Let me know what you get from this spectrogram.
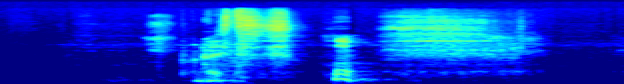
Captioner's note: laughs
